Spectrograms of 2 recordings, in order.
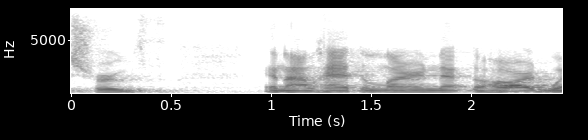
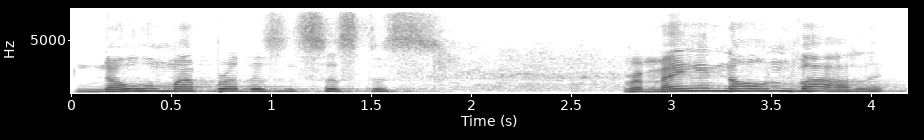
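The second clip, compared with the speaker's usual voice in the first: higher, slow, preacherly calm; 7 semitones higher than usual. Retold or imitated. Imitating King calming marchers, higher slow preacher voice. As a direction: lift it up like a sermon. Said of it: "And he's like".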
